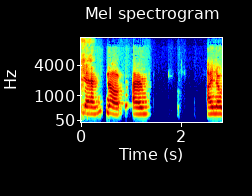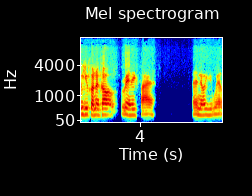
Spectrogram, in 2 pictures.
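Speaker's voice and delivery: emotional, tearful, on the verge of crying. Thanking and congratulating the person who brought the friends together, tearful. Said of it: "I'm sorry, I'm gonna cry".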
